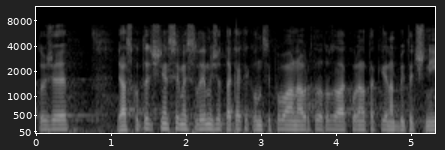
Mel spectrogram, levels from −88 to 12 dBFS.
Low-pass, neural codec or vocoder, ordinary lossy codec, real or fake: 7.2 kHz; none; AAC, 64 kbps; real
